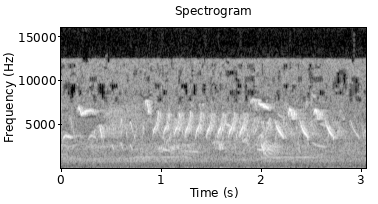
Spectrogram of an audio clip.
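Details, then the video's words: Bird chirping: a fast, even series of high, bright notes, about a dozen in a row, with scattered thinner twitters and faint background hiss. "Birds Chirping"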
